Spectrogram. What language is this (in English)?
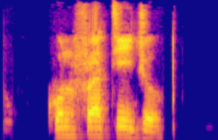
Esperanto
